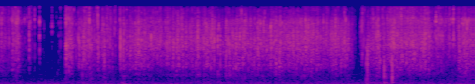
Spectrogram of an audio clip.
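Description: Fingertips run along and smooth the fold of a folded white tissue paper sheet with a gold star print resting on a patterned blanket. The result is a soft, steady, bright crinkling and rustling with almost no low end. It pauses briefly near the start and again around the four-and-a-half-second mark.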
